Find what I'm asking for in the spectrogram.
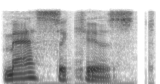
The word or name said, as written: masochist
